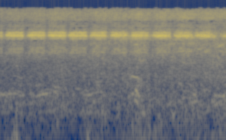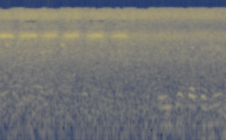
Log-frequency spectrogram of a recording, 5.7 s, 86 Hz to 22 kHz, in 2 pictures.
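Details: Crickets at Preveli Beach, Crete, recorded in August 2020 among wind-blown tree branches. A steady train of high, shrill chirps pulses rapidly throughout over a soft, low wind rush.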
